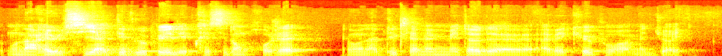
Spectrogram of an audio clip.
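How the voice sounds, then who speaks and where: Over noticeable background noise, a man delivers his words at a very fast pace in a very deep, low pitch with monotone, flat intonation. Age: 20s. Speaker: startup investor and co-founder. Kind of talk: casual interview. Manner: hesitant, many fillers.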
